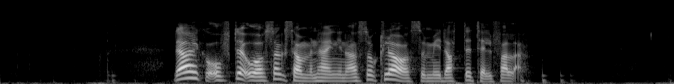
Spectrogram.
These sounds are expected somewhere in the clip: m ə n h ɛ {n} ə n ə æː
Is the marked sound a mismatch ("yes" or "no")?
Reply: yes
